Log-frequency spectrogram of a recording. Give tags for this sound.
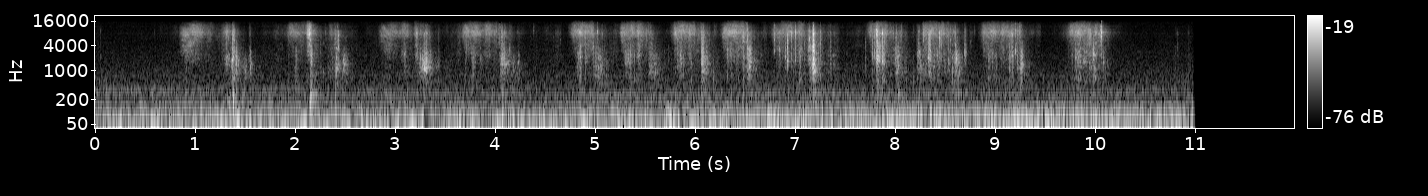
book; books; flip; flipping; page; pages; paging; paper; turn

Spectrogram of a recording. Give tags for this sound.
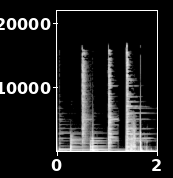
beat; drum; dry; kitchen; loop; reactable; rhythm; unprocessed

